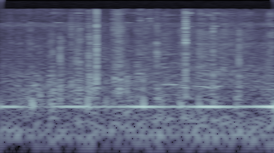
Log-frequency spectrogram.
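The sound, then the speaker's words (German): Footsteps of several people walking along cobblestone streets in a city's old town: many irregular, sharp clicks and taps under a steady low hum. “Die vier laufen durch die Innenstadt von Prag. Fast überall Kopfsteinpflaster.”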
